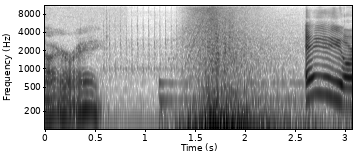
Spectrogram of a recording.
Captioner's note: logo whooshes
